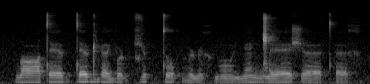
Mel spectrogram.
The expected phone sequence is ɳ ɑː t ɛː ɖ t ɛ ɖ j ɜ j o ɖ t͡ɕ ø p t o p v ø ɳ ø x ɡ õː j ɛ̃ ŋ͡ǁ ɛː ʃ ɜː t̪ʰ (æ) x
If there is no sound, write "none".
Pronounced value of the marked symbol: ɜ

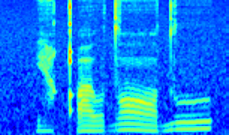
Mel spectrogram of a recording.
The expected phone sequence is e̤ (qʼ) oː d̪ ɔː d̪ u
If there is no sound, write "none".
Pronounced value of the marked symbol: qʼ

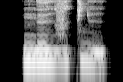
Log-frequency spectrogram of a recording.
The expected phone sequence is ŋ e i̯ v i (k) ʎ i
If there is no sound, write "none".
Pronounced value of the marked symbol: k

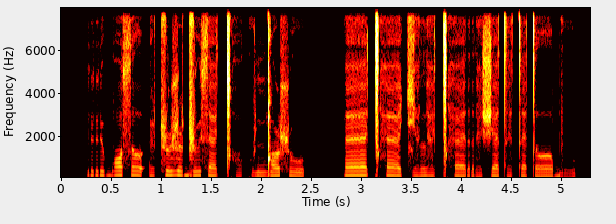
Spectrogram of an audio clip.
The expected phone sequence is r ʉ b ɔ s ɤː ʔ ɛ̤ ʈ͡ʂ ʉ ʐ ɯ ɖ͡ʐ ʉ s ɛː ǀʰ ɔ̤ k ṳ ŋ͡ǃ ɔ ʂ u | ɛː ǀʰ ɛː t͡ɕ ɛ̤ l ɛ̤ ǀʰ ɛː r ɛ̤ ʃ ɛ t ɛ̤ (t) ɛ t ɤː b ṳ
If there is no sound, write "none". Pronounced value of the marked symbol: t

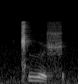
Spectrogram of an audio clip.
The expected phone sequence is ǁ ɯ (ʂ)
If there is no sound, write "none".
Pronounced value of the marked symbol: ʂ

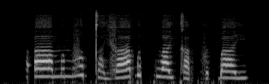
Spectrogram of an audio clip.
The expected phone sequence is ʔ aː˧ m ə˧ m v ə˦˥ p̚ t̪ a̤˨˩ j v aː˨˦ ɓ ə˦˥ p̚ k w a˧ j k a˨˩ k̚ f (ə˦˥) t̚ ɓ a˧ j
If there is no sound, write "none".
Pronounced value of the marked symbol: ə˨˩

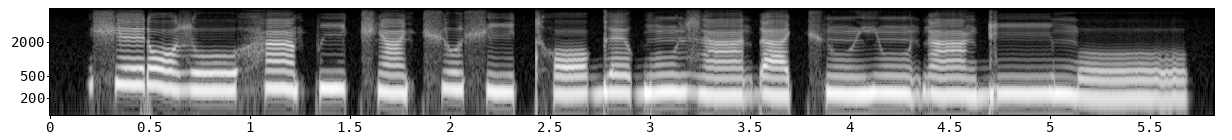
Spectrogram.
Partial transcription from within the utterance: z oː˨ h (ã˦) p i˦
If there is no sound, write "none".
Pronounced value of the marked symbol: ã˦˨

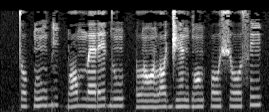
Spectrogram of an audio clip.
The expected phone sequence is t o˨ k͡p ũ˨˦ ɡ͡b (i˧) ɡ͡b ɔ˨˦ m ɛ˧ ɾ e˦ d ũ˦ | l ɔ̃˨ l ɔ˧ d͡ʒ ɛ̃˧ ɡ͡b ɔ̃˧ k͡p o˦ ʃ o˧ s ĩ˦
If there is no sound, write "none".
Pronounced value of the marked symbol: i˦˨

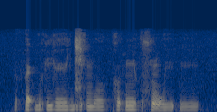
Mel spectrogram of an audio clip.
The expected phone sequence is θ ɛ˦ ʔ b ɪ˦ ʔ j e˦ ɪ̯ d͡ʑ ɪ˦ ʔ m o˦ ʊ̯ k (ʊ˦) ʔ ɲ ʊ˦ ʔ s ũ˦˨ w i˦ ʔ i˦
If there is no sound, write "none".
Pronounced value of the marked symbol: ʊ˦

